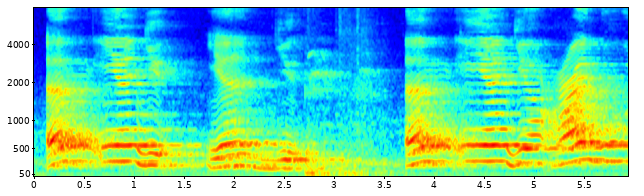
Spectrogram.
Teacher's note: huruf jim sukun, ada sifat qalqalah yang mengiringinya. Kita pantulkan dengan pantulan yang ringan, qalqalah zuhur.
